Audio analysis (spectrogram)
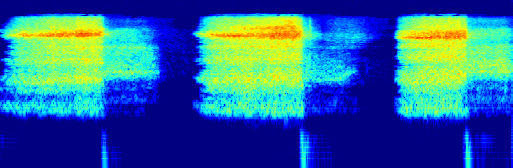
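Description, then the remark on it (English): Three long, hissy inhales drawn through pursed lips like sipping through a straw, each lasting about a second with a short pause between, fairly loud and breathy with no talking. “Now, the next part of this is we're going to do a breath, but we're going to do it like we're sipping through a straw.”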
